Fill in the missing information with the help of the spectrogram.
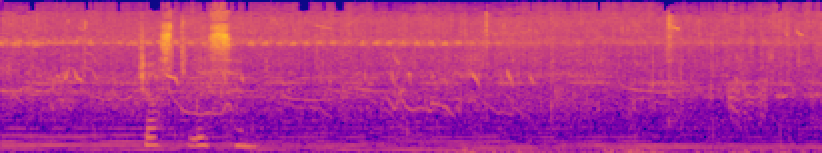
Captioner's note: birdsong escalates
